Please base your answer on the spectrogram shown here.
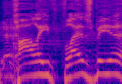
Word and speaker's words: Polyflesbian: Polyflesbian. It's like lesbian with an F.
